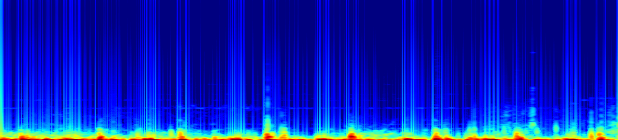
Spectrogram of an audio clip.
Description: This is another Heartbeat Sounds ASMR video.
